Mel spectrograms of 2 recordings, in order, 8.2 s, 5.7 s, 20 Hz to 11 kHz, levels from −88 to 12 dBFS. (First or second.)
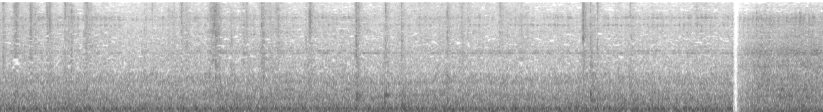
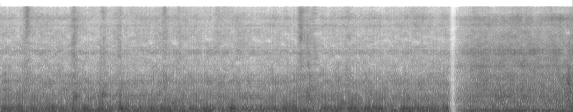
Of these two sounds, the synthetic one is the second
